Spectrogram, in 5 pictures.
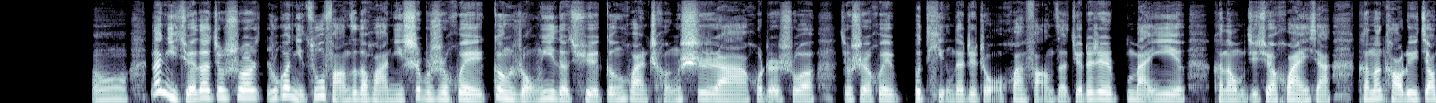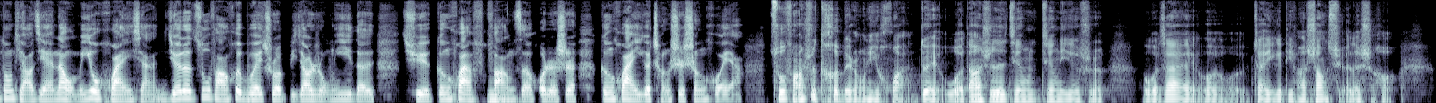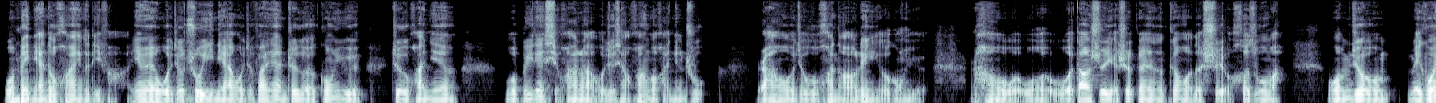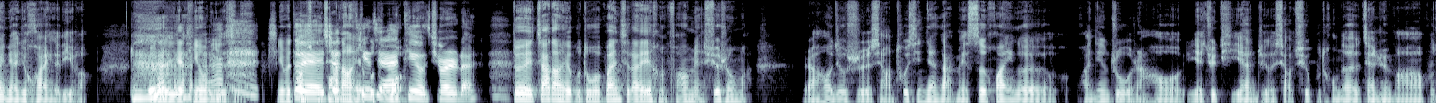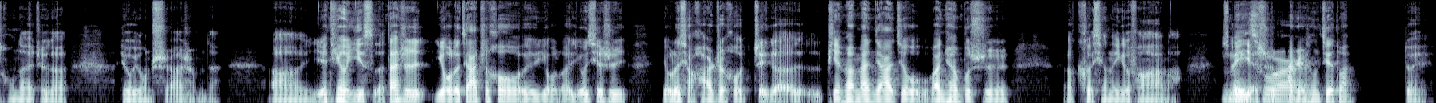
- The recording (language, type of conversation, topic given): Chinese, podcast, 你会如何权衡买房还是租房？
- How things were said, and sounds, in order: laughing while speaking: "然后"; laugh; laughing while speaking: "是，对，这听起来挺有趣儿的"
